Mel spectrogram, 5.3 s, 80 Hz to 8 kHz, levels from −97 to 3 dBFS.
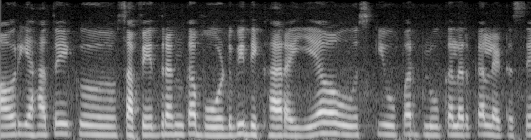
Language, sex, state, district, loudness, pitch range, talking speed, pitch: Hindi, female, Haryana, Charkhi Dadri, -18 LUFS, 185-200 Hz, 225 wpm, 190 Hz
